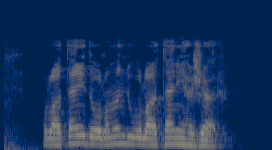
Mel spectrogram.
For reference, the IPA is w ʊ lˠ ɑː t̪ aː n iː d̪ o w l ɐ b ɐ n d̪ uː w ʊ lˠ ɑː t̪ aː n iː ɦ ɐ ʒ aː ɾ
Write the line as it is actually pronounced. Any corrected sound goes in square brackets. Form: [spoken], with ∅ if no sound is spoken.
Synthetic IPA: w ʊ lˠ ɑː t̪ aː n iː d̪ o w l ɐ [m] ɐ n d̪ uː w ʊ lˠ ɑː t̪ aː n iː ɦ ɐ ʒ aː ɾ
